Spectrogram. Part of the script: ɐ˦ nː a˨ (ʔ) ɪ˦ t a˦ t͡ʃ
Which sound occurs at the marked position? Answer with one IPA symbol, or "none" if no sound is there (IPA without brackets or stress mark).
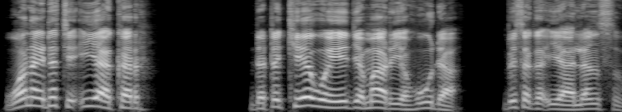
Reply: ʔ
